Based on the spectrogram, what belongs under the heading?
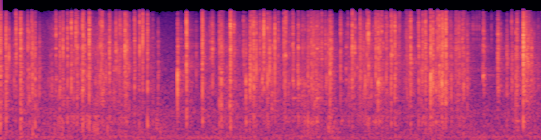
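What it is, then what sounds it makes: Aluminum foil being crumpled. A small sheet of thin aluminum foil is held in both hands while the fingertips crumple and crinkle it into folds. Dense, bright, crackling crinkles come in rapid bursts with almost no low end, pausing briefly near the middle before continuing.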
